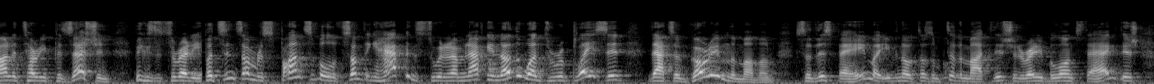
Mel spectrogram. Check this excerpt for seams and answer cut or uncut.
cut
